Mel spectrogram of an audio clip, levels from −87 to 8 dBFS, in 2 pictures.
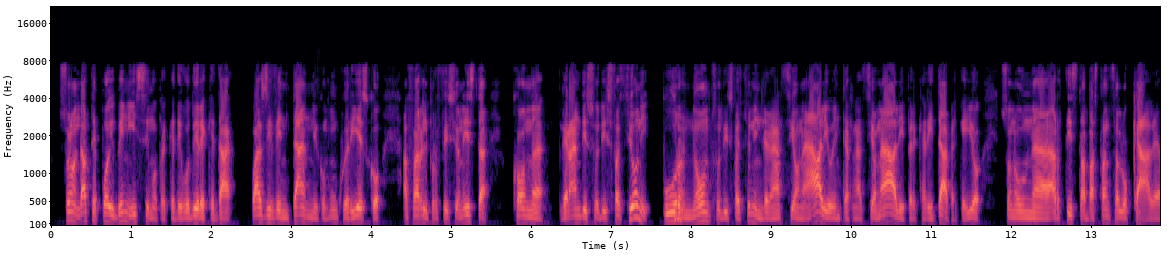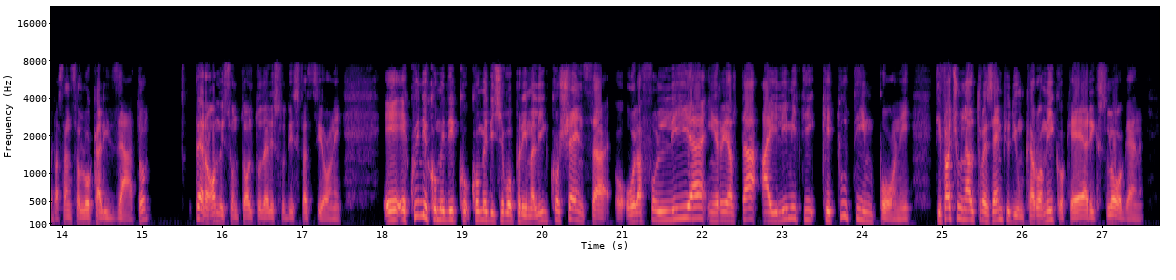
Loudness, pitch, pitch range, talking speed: -25 LUFS, 145 Hz, 110-170 Hz, 170 wpm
